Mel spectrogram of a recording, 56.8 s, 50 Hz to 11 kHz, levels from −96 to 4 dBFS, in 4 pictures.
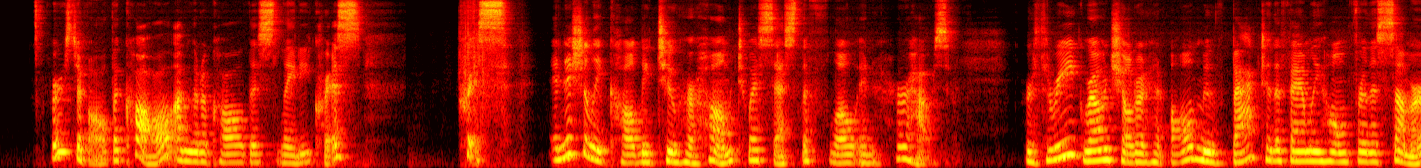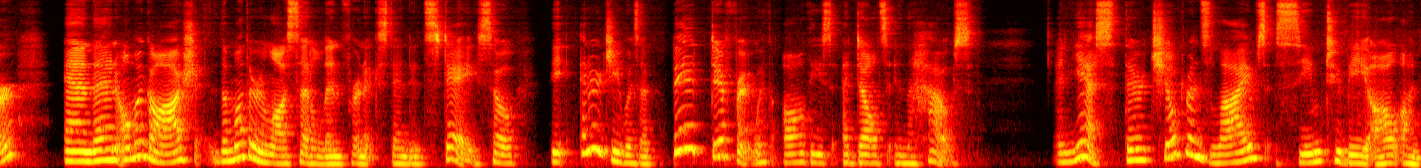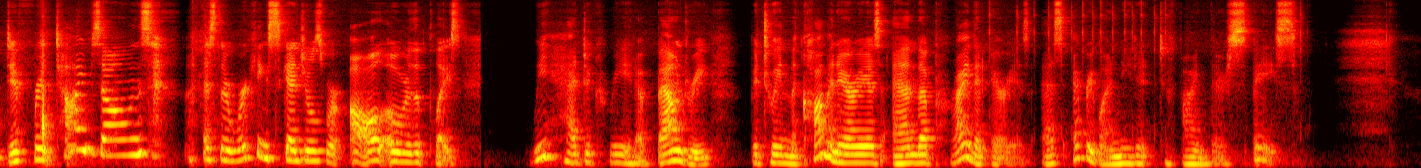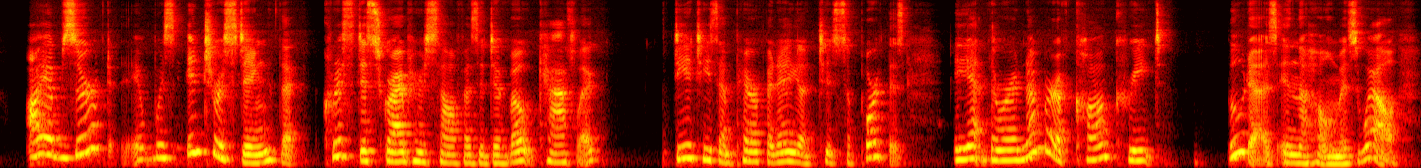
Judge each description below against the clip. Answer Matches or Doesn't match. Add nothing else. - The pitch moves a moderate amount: Doesn't match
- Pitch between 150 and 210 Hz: Matches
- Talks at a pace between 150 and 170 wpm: Matches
